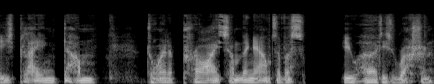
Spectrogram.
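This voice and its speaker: In a put-on character voice, a man whispers and growls at a moderate pace, raspy, with a dry, close sound and no echo. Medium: read story. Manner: urgent, conspiratorial.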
